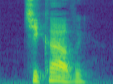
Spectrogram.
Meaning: 1. interesting (arousing or holding the attention of someone) 2. curious, inquisitive (tending to ask questions, or to want to explore or investigate)
- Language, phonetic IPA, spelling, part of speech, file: Belarusian, [t͡sʲiˈkavɨ], цікавы, adjective, Be-цікавы.ogg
